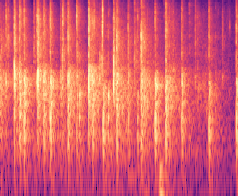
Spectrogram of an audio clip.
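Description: Attendees at a school board meeting clap together in a quick burst of distinct, closely spaced hand claps that stays moderately loud and fades slightly toward the end.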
